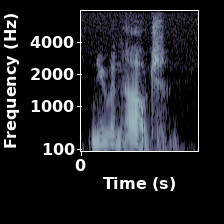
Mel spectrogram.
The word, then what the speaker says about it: Nieuwenhout: En mevrouw Nieuwenhout is er ook. – Ja, complimenten in één keer goed uitgesproken.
